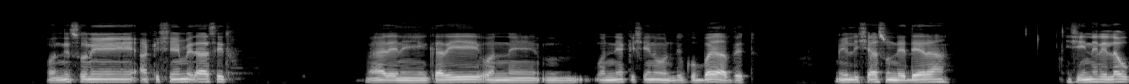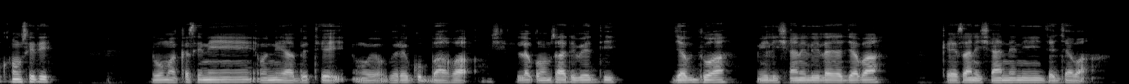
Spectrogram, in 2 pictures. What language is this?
Orma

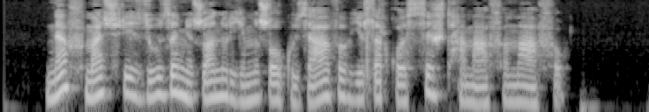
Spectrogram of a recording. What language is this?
Kabardian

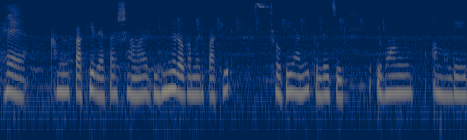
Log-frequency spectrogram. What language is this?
Bangla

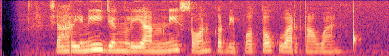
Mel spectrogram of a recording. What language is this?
Sundanese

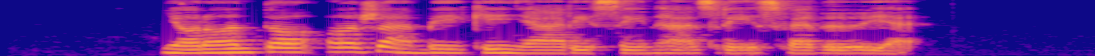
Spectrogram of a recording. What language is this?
Hungarian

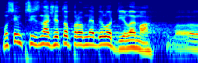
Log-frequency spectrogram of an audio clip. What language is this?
Czech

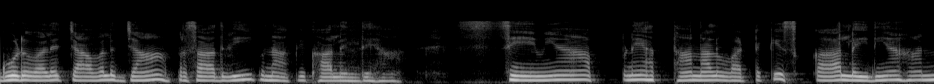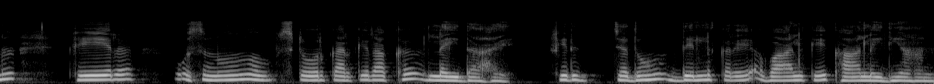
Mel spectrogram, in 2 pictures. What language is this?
Punjabi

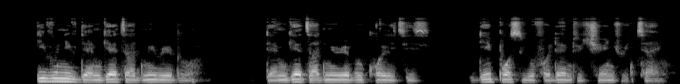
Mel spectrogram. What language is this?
Nigerian Pidgin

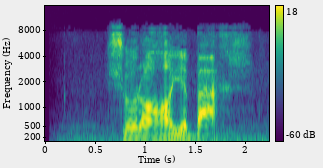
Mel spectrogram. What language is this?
Persian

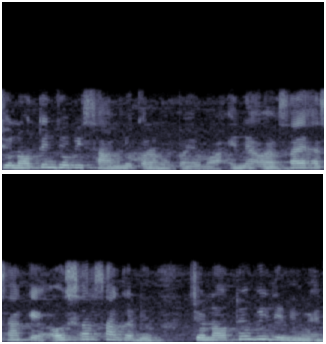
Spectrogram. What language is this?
Sindhi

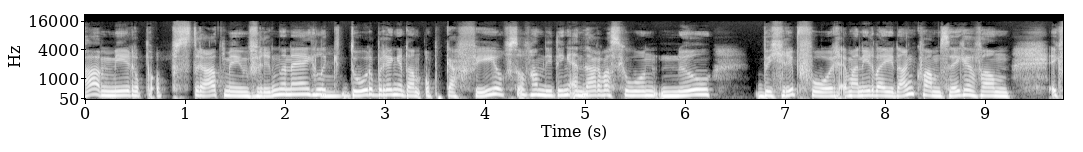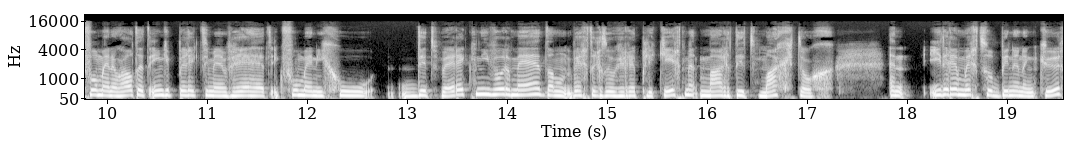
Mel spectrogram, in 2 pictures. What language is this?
Dutch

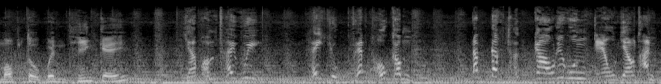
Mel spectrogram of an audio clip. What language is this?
Vietnamese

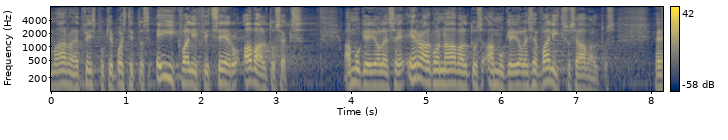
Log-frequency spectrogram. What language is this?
Estonian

